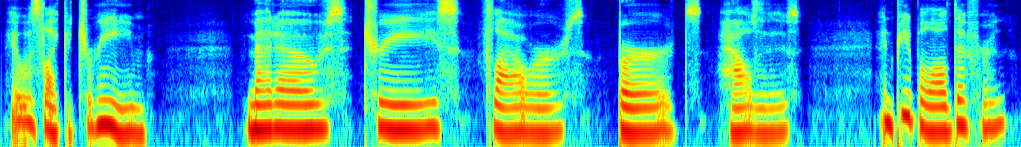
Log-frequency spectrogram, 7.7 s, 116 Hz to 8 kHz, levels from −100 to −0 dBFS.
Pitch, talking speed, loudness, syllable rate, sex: 195 Hz, 100 wpm, -18 LUFS, 3.6 syllables/s, female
